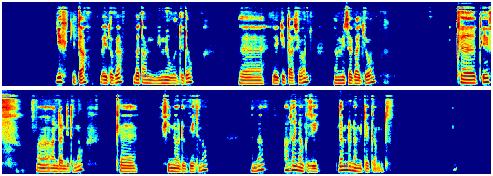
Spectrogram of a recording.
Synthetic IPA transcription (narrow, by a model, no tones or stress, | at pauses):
jɪhkʼit̪ʼːa | bəit̪ʰjo̞pʼja | bət̪ʼamjɛmːiwɔd̪ːəd̪əw | jɛkʼit̪ʼːasiho̞n | jɛmːizəɡad͡ʒːɛwm | kʰət̪ʼif | and̪and̪ed̪əɡmo̞ | kʰə | finːowd̪ukʼet̪nəw | ʔɨnːa | ʔaβzaɲːawɡize̞ | ləmd̪unjɛmːit̪ʼːəkʼːə̰mut̪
